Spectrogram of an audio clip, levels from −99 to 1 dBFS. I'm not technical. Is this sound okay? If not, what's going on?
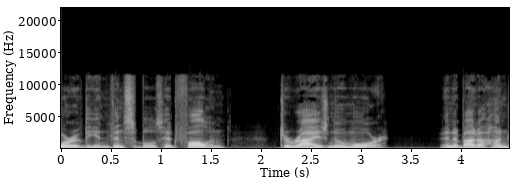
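Yes, no faults heard.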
